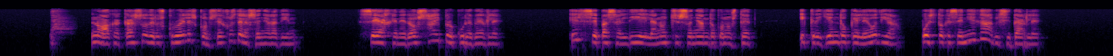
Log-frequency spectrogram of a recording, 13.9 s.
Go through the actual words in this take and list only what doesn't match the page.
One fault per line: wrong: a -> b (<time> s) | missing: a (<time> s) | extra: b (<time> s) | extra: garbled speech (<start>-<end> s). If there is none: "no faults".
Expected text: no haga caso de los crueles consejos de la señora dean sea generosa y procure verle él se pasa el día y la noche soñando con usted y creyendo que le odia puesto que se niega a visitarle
no faults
